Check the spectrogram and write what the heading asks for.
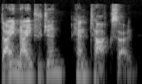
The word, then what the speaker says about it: dinitrogen pentoxide: You could usually shorten that a smidge just to make it easier to pronounce. It's not a big deal if you don't do this. But this is called dinitrogen pentoxide.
